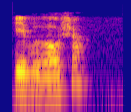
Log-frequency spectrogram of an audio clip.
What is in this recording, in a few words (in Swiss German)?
"ewerrasche", alsace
